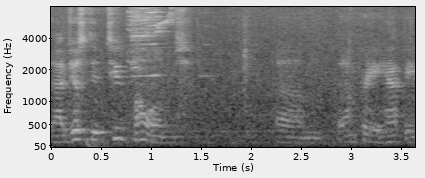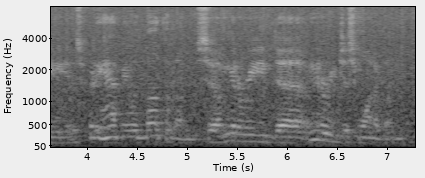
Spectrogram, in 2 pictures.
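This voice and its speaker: With an American accent and a medium pitch, a man talks at a fairly quick pace with lively intonation and big swings in loudness over noticeable background noise. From Indiana, US. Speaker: poet. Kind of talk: casual talk to audience. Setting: outdoors.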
